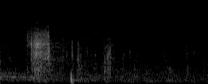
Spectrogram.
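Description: A pause in a man's speech: a short rustle of handled paper sheets, a single soft knock just after, then faint room tone.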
